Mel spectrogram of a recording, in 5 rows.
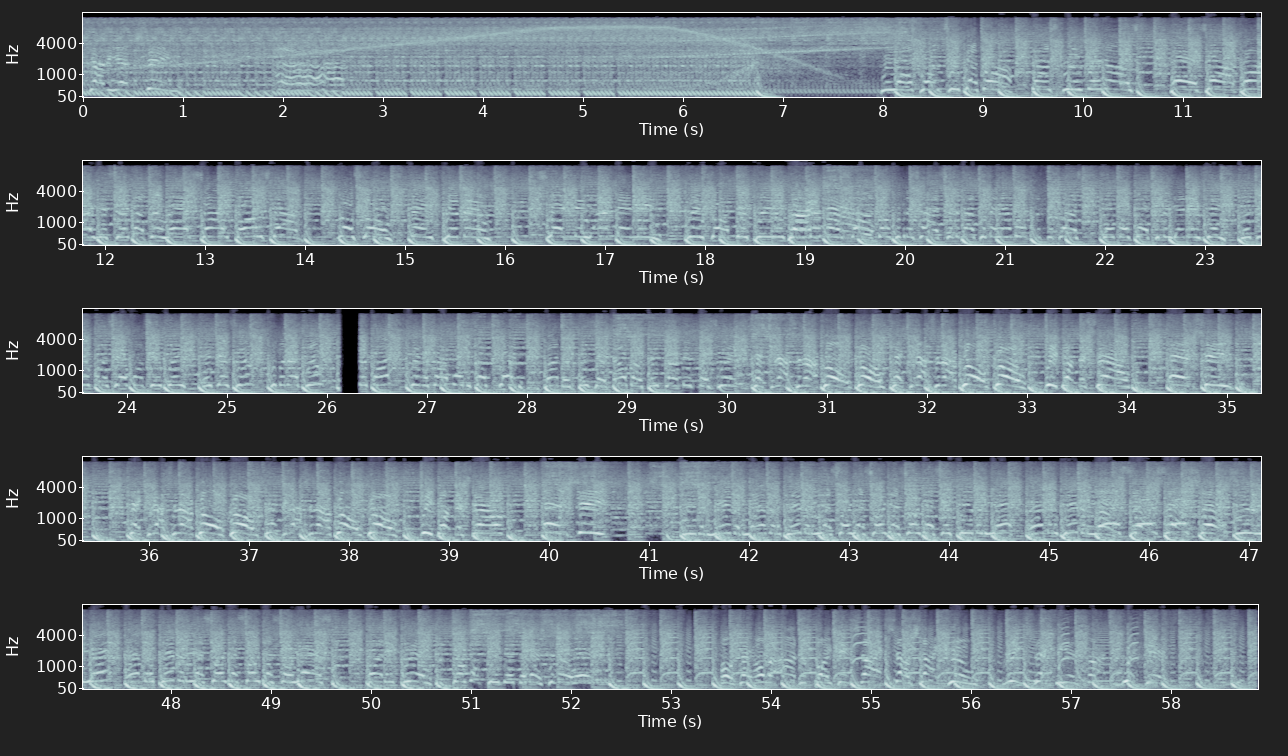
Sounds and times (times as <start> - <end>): Hip hop music: 0.0 - 58.8.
